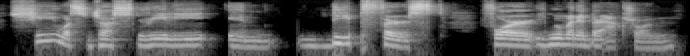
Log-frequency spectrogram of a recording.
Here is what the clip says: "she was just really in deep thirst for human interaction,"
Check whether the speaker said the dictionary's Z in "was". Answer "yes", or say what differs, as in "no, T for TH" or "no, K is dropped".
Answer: no, S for Z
